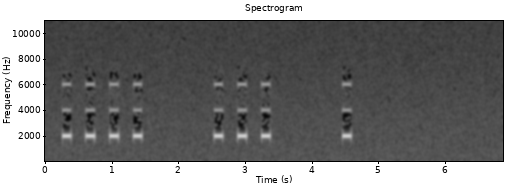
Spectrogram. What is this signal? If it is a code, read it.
Beep code, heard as a piezo beeper, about 2000 Hz. 4-3-1. In Phoenix BIOS tables: memory failure above the first 64 KB.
